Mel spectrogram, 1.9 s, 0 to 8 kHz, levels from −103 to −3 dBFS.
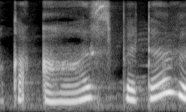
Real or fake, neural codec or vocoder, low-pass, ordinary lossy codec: real; none; none; none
